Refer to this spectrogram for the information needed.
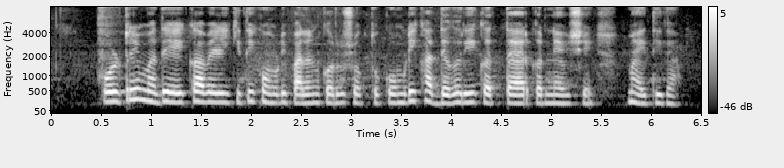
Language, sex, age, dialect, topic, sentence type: Marathi, female, 36-40, Northern Konkan, agriculture, question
